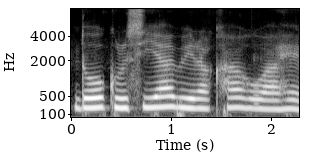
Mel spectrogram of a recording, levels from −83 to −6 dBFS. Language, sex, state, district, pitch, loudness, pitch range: Hindi, female, Arunachal Pradesh, Papum Pare, 225 Hz, -12 LUFS, 215-235 Hz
